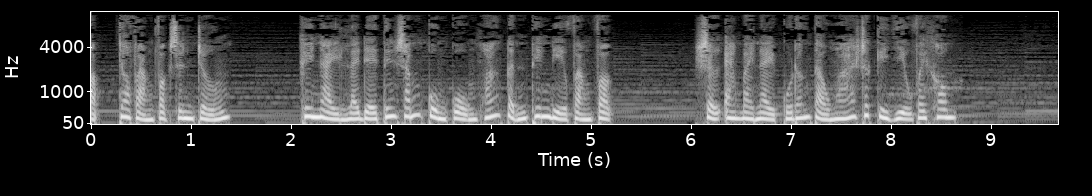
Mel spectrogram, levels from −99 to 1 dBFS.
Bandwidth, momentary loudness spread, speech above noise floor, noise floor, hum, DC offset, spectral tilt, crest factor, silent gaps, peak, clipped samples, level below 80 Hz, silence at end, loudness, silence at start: 11 kHz; 5 LU; 34 dB; -46 dBFS; none; under 0.1%; -7 dB/octave; 12 dB; none; 0 dBFS; under 0.1%; -36 dBFS; 1.05 s; -13 LUFS; 0 s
